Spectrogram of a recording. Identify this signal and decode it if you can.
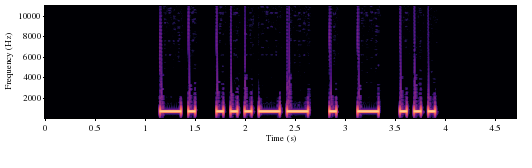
Morse code, heard as a keyed tone, about 17 wpm, 700 Hz. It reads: N3ETS
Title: USA Call Signs - 5 Characters - 4x Character Spacing - 17wpm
